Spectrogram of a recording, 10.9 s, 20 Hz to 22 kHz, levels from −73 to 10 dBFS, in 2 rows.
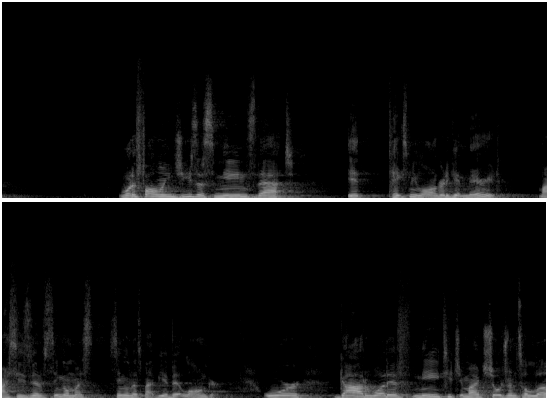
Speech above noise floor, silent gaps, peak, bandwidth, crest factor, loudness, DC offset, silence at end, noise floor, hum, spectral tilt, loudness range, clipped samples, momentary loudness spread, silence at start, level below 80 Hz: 41 dB; none; -10 dBFS; 13.5 kHz; 18 dB; -28 LUFS; under 0.1%; 0 s; -68 dBFS; none; -7 dB/octave; 2 LU; under 0.1%; 9 LU; 1.15 s; -68 dBFS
